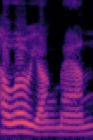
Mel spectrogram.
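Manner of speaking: very deep, low voice. Retelling a voice that came out of the night while he stood alone: deep voice. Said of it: "I heard a deep voice appear".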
